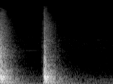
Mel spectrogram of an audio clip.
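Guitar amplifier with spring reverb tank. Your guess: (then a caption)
Dry. A guitar amplifier with a spring reverb tank is tapped twice with its reverb turned down. Each tap gives a plain, short knock with no spring echo, dying away quickly.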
